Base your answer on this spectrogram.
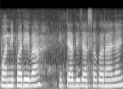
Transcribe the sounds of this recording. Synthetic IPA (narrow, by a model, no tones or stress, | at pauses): bʌnipʌɾeba | it̪jad̪id͡zasʌkʌɾad͡zaj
